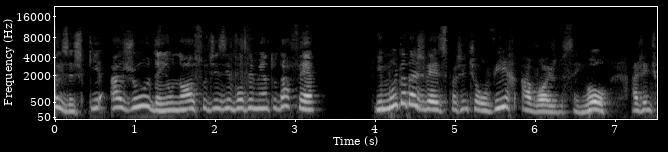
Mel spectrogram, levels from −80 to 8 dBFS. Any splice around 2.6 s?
no; 1 cut; at 4.0 s

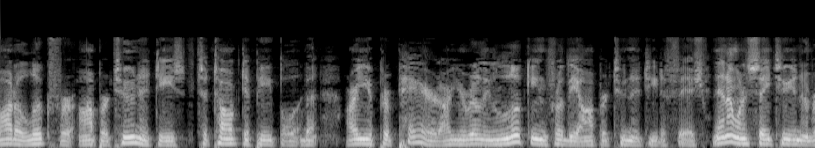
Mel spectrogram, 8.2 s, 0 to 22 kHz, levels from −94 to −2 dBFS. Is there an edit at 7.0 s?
yes; 3 cuts; at 1.9 s, 3.0 s, 7.0 s

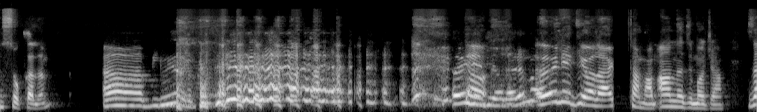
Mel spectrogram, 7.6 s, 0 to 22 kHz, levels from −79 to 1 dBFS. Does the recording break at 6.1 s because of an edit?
yes; 1 cut; at 6.1 s

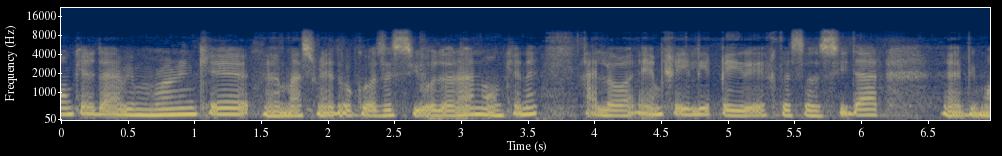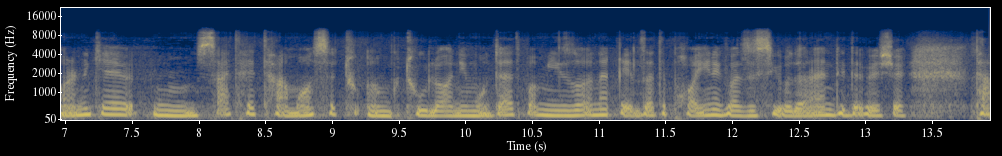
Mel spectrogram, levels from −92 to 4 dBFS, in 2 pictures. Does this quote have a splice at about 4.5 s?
yes; 1 cut; at 4.5 s

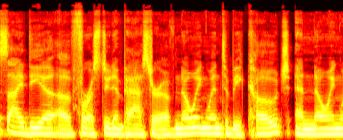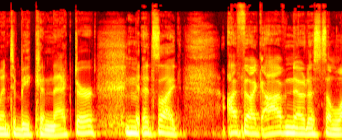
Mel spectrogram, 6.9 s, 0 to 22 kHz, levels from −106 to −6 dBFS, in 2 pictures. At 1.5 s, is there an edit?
no; 1 cut; at 4.8 s

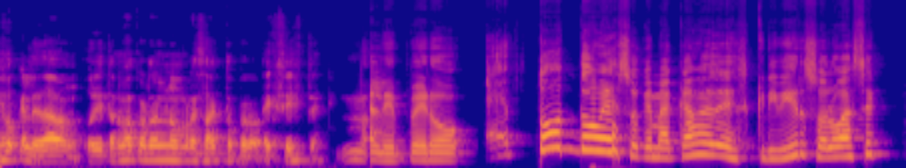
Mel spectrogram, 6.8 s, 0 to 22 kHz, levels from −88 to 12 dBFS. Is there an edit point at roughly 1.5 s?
no; 1 cut; at 2.8 s

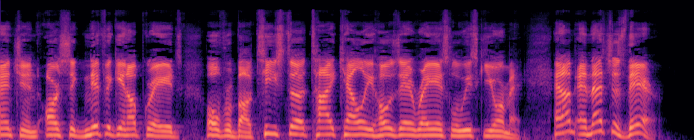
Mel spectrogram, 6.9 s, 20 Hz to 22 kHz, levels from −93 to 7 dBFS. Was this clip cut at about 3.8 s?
no; 1 cut; at 5.7 s

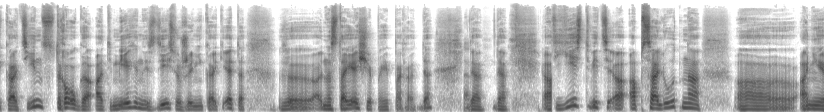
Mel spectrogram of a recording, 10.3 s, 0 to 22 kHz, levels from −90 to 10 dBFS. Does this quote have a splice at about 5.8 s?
yes; 2 cuts; at 5.8 s, 6.9 s

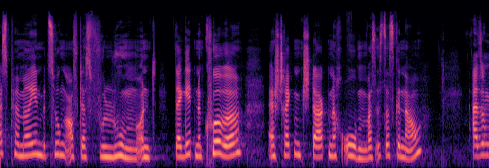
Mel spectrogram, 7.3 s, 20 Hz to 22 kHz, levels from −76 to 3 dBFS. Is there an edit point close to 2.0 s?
no; 0 cuts

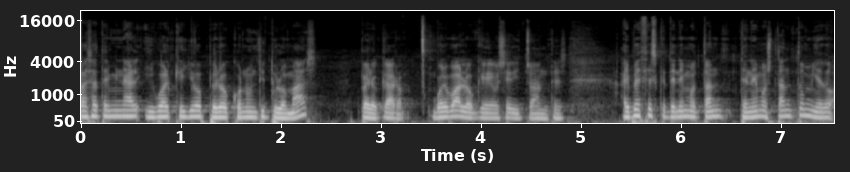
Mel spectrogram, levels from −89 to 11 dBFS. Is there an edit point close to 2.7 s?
yes; 1 cut; at 2.7 s

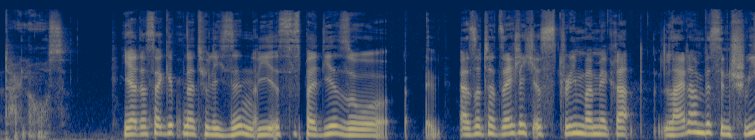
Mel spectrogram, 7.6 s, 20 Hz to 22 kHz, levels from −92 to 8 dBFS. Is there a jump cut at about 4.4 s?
yes; 2 cuts; at 2.6 s, 4.4 s

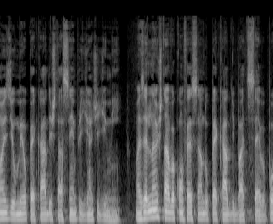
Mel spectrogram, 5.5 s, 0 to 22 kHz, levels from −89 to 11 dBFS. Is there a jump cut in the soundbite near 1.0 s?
no; 1 cut; at 2.5 s

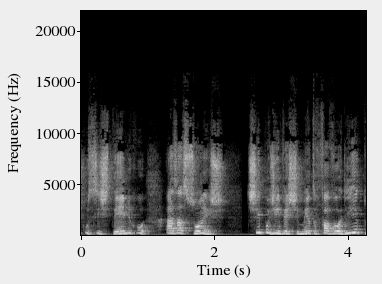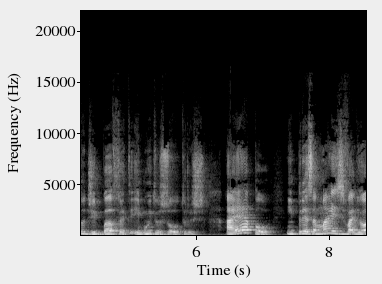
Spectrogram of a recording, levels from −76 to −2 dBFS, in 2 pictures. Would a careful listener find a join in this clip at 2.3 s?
no; 0 cuts

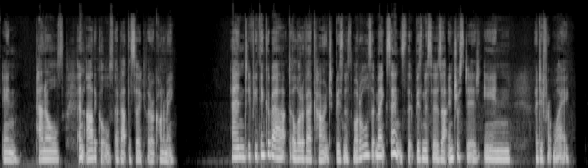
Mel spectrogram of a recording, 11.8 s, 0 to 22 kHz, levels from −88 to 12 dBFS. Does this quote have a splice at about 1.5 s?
yes; 1 cut; at 1.5 s

